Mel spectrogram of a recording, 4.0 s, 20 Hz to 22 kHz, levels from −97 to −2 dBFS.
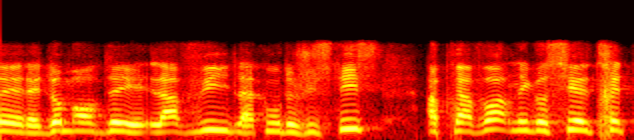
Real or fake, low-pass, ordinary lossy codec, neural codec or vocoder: fake; 7.2 kHz; Opus, 32 kbps; codec, 16 kHz, 0.8 kbps, ZipCodec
